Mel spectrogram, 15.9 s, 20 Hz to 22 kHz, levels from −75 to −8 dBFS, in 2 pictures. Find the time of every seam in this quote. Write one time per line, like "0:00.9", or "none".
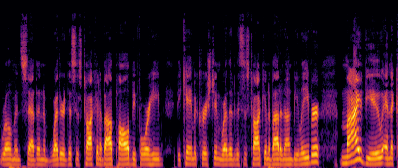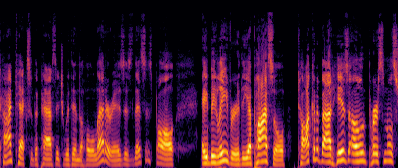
none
